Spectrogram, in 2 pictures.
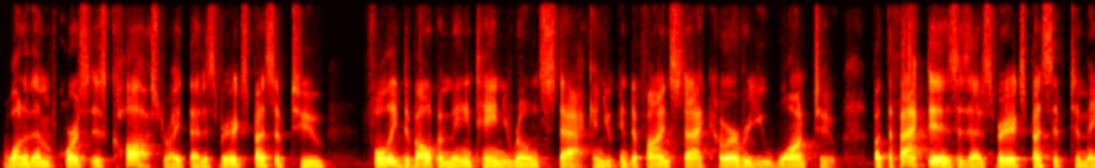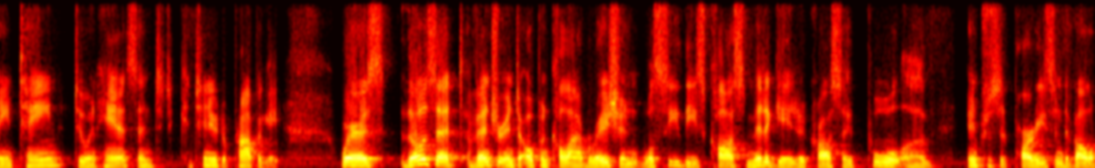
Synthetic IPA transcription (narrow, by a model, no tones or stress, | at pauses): wʌ̃nʌvðə̃mʌv̥kʰɔɹsɪz̥kʰɔst̚ɹaɪt̪̚ðɨɾɨzvɛɹiɨkspɛ̃nsɨv̥tʰɨ | fʊlˠidɨvɛlˠəpɨ̃nmẽɪ̃ntʰẽɪ̃njə˞õʊ̃nstækɨ̃njɨkɨ̃ndɨfãɪ̃nstækhaʊɛvə˞jɨwɑ̃ntʰʉ | b̥ʌt̪̚ðɨfæk̚tɪzɨzðɨɾɨtsvɛɹiɨkspɛ̃nsɨv̥tʰɨmẽɪ̃ntʰẽɪ̃ntʰɨɨ̃nɦæ̃nsɨ̃nkʰn̩tʰɪ̃njʉɾɨpʰɹ̥ɑpɨɡeɪt̚ | wɛ˞ɨzðoʊzðɨt̚vɛ̃nt͡ʃə˞ɪ̃ntʉʔoʊpə̃nkʰəlæbə˞eɪʃɨ̃nwɪlˠsiðiz̥kʰɔstsmɪɾɨɡeɪɾɨɾɨkʰɹ̥ɔsɨpʰulˠʌv | ɪ̃nt͡ʃɹ̥ɨstɨd̚pʰɑɹɾizɨ̃n̩dɨvɛlˠəp̚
